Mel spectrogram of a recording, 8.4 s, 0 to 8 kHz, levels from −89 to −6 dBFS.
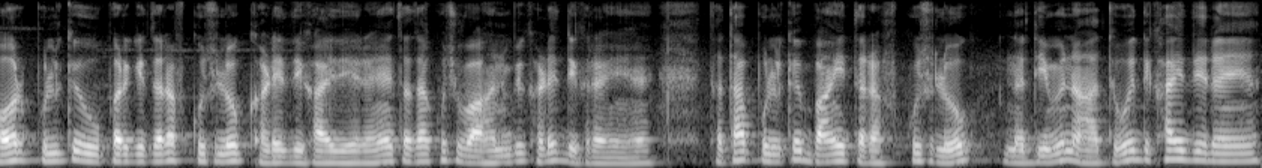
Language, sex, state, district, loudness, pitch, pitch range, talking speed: Hindi, male, Uttar Pradesh, Jalaun, -22 LUFS, 130 Hz, 110-140 Hz, 250 wpm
